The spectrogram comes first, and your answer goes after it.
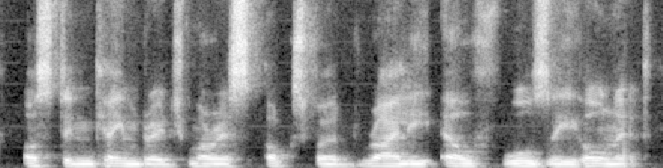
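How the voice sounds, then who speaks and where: A man with a British accent speaks at a medium pitch in a dark, mellow tone. His pace is moderate and his intonation flat and monotone. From England. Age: 50s. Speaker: former motorsport journalist and communications director. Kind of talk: interview.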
